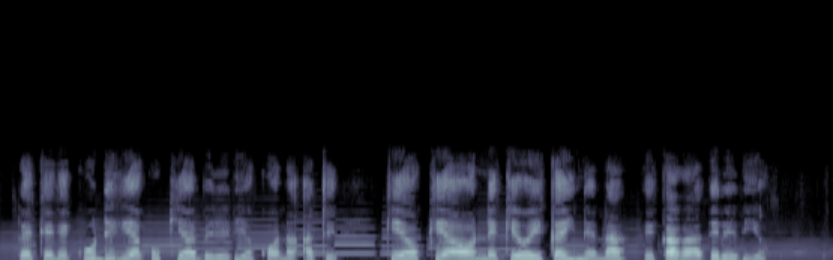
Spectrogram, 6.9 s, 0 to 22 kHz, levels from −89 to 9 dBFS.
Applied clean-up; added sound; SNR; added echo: none; Trumpet; 20 dB; none.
